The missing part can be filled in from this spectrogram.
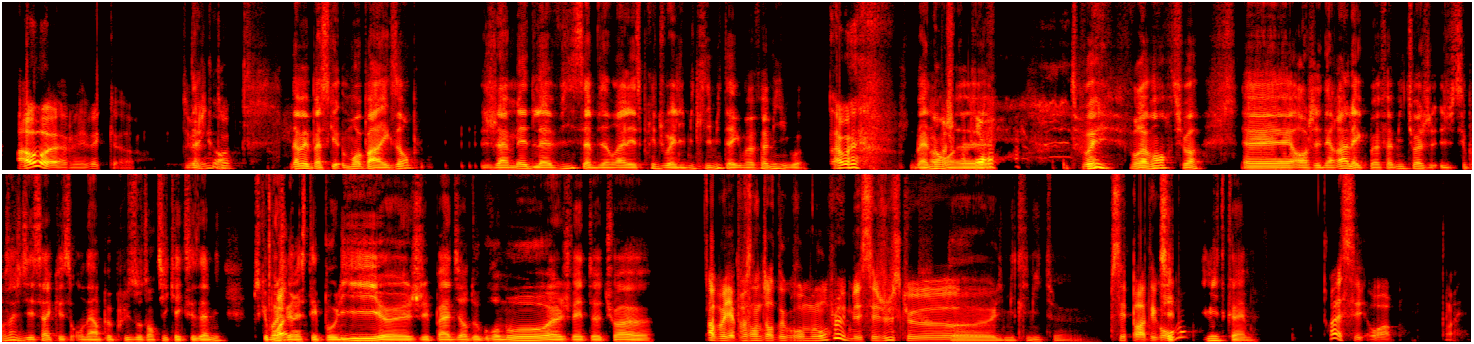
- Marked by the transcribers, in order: tapping; chuckle; laugh
- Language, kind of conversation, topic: French, unstructured, Préférez-vous les soirées entre amis ou les moments en famille ?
